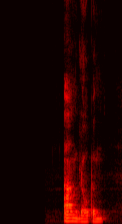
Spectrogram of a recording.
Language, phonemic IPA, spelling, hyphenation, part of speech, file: Dutch, /ˈaːnˌloːpə(n)/, aanlopen, aan‧lo‧pen, verb / noun, Nl-aanlopen.ogg
- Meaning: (verb) 1. to encounter, meet 2. to hasten, walk with speed 3. to walk toward 4. to continue, to endure 5. to frequent; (noun) plural of aanloop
